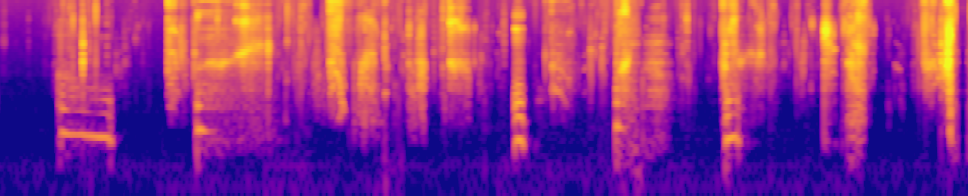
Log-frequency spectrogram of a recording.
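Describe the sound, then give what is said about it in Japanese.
Wet, squelching rubbing sounds from an onahole masturbation sleeve being rubbed, coming in a quick irregular series of moderately loud bursts with brief pauses between them and no talking. “オナホールゴシゴシして抑え込んじゃうからね。あら、クチュクチュクチュクチュ、シカシカシカシカ。”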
